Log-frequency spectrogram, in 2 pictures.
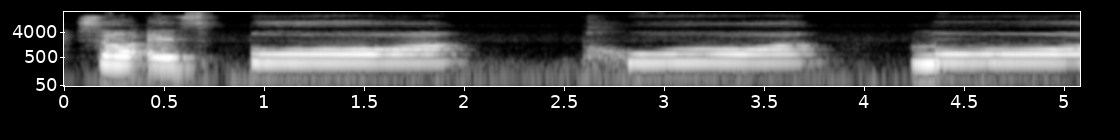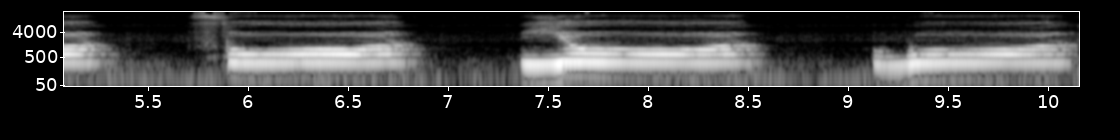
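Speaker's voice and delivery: walk through each syllable gently; Mandarin o syllables. Shown as a demonstration. Teacher lists the "o" syllables softly, careful demo. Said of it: "only used with six initials".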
